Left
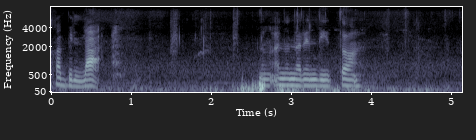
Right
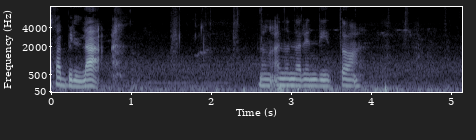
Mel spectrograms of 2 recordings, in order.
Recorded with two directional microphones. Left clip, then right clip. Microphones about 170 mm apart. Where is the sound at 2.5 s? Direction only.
5° left (ahead or behind).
